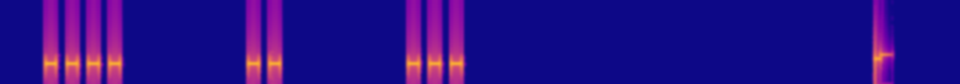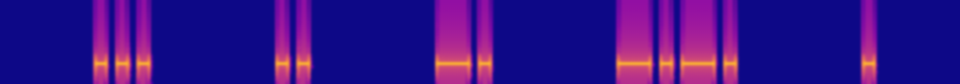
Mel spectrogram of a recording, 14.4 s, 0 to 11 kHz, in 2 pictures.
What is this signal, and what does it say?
Morse code, heard as a keyed tone, about 15 wpm, spaced as for 7 wpm, 700 Hz. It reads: HIS SINCE
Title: 4x Character Spacing - Top 300 Words - 15wpm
